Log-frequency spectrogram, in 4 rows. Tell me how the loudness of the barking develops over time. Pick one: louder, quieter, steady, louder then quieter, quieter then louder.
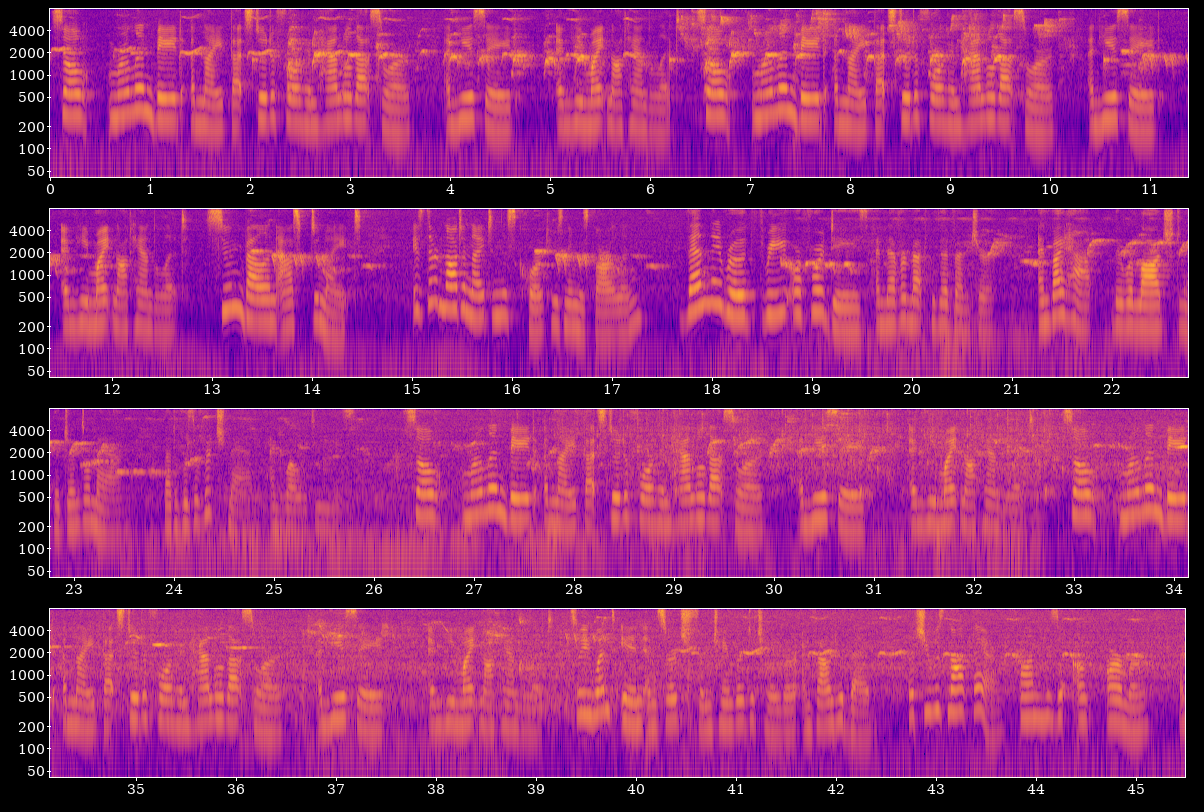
steady.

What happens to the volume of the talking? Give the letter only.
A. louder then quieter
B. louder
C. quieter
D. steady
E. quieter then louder
D.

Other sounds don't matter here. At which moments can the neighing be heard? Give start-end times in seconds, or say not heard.
not heard.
